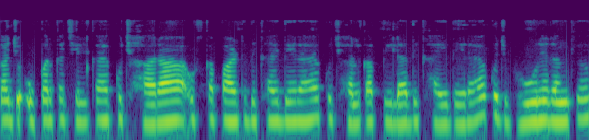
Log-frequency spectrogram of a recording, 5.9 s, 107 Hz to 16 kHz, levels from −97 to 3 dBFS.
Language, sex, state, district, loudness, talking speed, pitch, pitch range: Hindi, female, Uttar Pradesh, Jalaun, -18 LUFS, 265 wpm, 210 Hz, 205-225 Hz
